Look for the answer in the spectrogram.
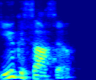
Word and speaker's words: Yuka Saso: I want to apologize real quick because last week I said I didn't know how to pronounce the first name of the women's open champ, U.S. Women's Open champ. She goes by Yuka. It's Yuka Saso.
